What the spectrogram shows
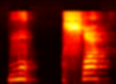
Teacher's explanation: for Fatha open jaws. The sound is heavy and short.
